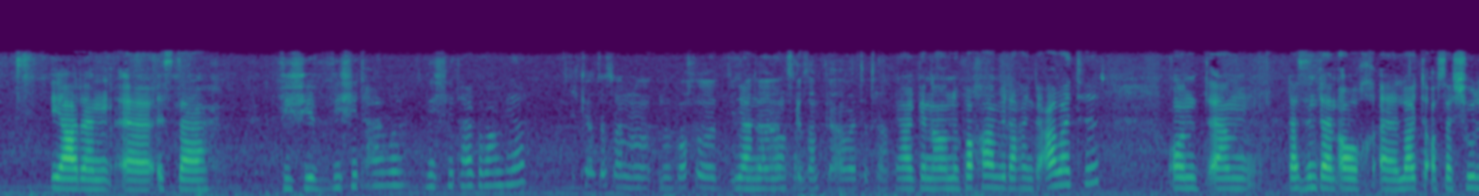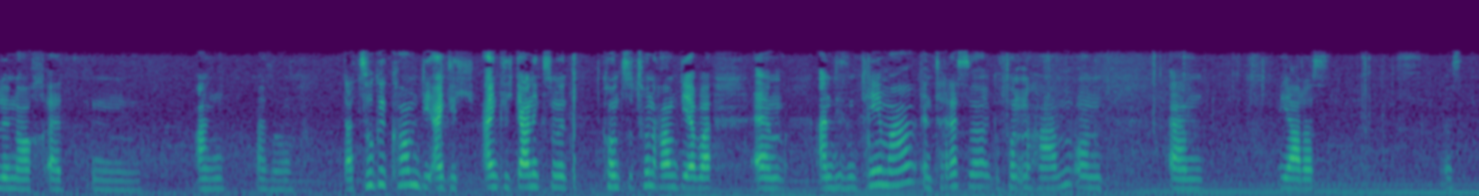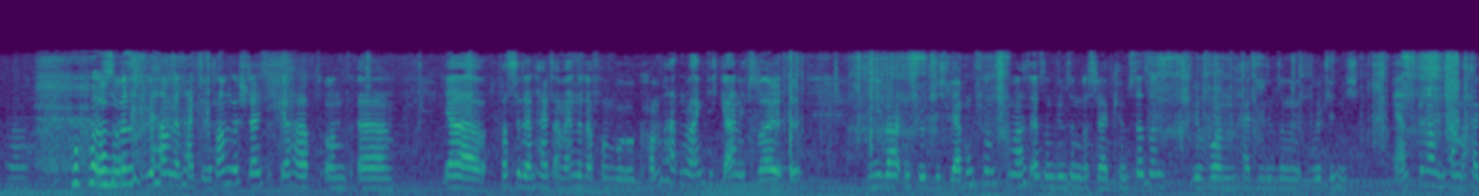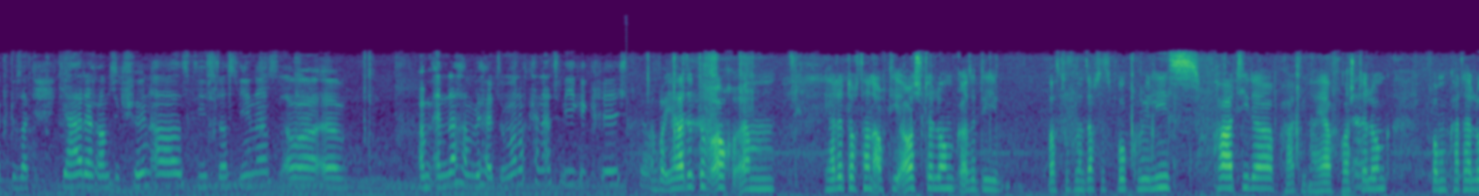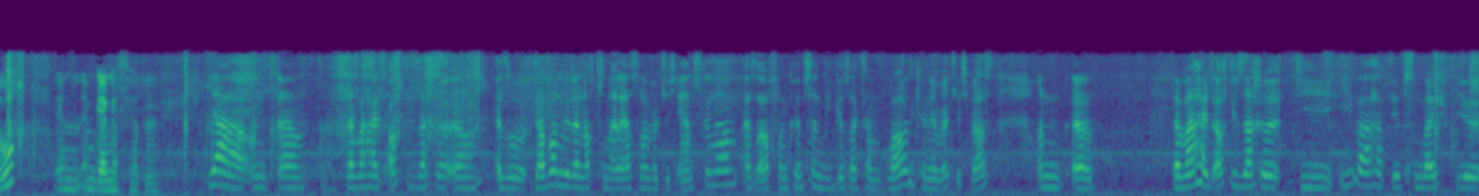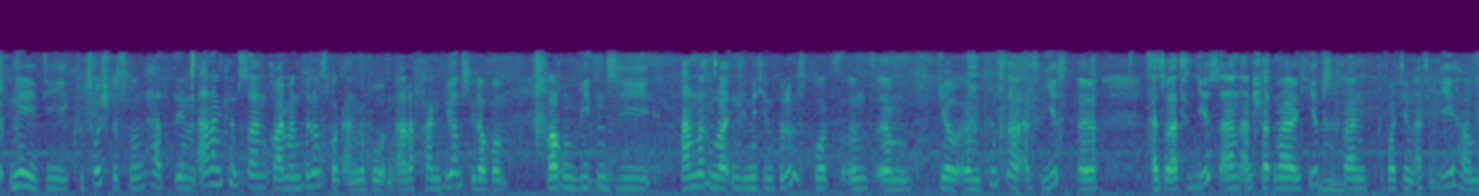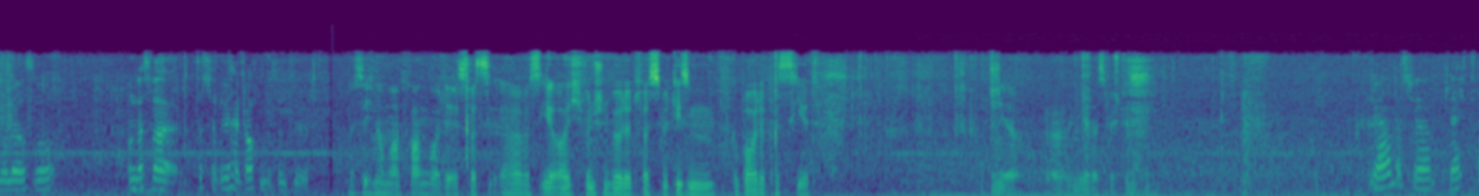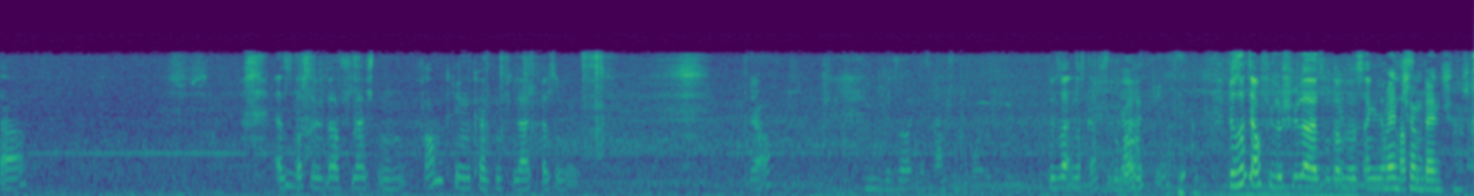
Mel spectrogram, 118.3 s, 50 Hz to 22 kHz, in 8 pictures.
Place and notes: {"description": "schülerInnen erzählen von mangelndem respekt ihrer künstlerischern arbeit gegenüber und fordern atelierräume für das gängeviertel in der innenstadt und für sich in wilhelmsburg..", "latitude": "53.51", "longitude": "9.99", "altitude": "3", "timezone": "Europe/Berlin"}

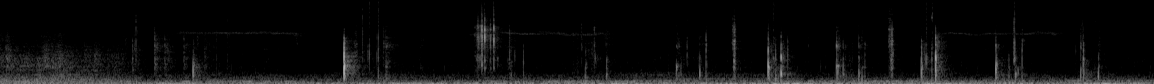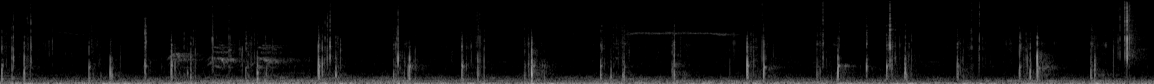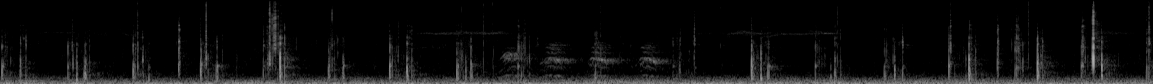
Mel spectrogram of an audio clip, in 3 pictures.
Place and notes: {"title": "Omotesenke Fushin-an, Kyoto - stone path, wooden clogs, walking", "date": "2014-10-31 12:27:00", "latitude": "35.03", "longitude": "135.75", "altitude": "64", "timezone": "Asia/Tokyo"}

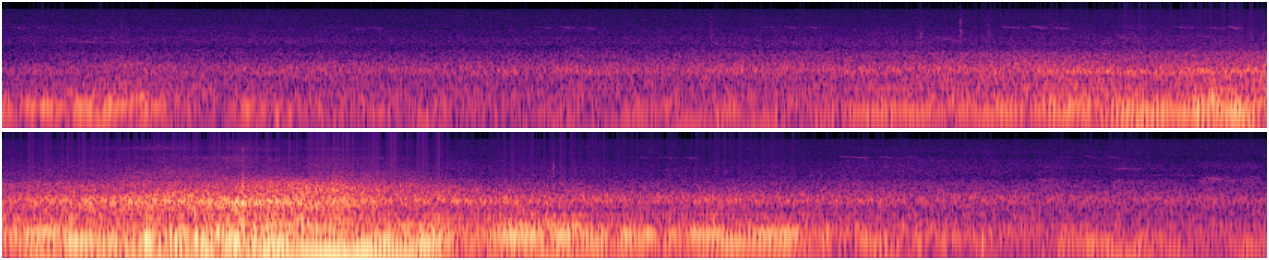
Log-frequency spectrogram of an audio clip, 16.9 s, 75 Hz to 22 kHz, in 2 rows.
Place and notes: {"title": "Contención Island Day 26 outer west - Walking to the sounds of Contención Island Day 26 Saturday January 30th", "date": "2021-01-30 10:46:00", "description": "The Drive Westfield Drive Elmfield Road Richmond Mews\nThe small estate\nno pavements\nneat modernity\nCars pulse along the road behind me\nA sparrowhawk\nmobbed by a Herring Gull\ncircles\nspins away\nto drop into an old tree", "latitude": "55.00", "longitude": "-1.63", "altitude": "76", "timezone": "Europe/London"}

